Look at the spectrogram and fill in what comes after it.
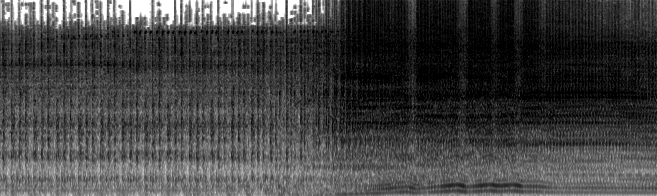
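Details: VW Caddy diesel with a hard cold start running on three cylinders: lumpy, uneven idle with a pulsing beat that stays ragged as revs rise. Owner suspects a valve or crank issue, cause unconfirmed.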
